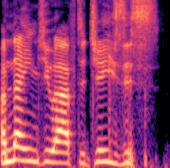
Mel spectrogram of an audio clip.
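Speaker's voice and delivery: high, hammy fatherly apology; mock dad voice. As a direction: play the proud silly dad. Mock dad addressing son Jesus.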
